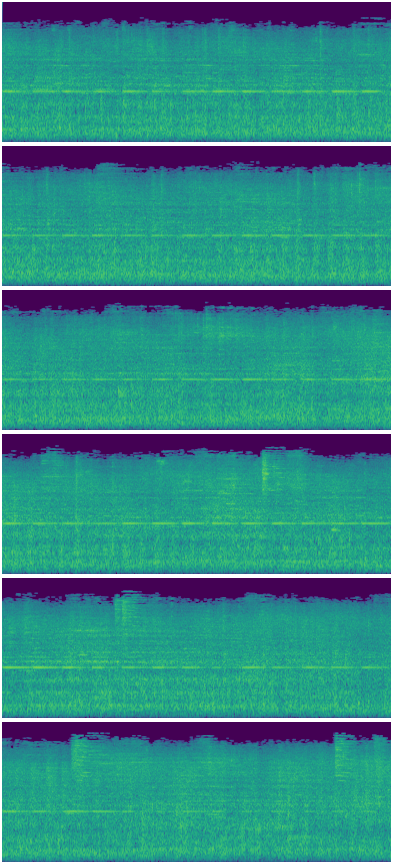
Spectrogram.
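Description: Freight cars of a CN manifest train rolling past at track side, wheels clattering over the rails. A steady high-pitched tone runs on top and stops a few seconds before the end.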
